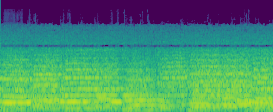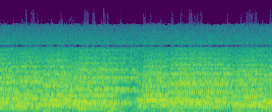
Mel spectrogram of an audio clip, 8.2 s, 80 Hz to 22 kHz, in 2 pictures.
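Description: Swing-era dance orchestra playing an instrumental passage, with brass carrying sustained melody notes. It is an old 1942 recording with dull, cut-off treble, and there is a brief break in the phrase about six seconds in.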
